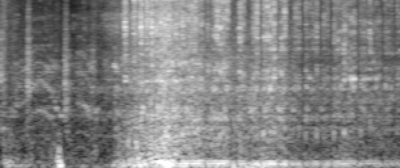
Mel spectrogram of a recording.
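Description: The engine of a lightweight two-seat experimental Super Cub plane in southeastern Utah catches after a brief quiet moment and a single soft thump, swelling into a loud, steady low droning roar that holds to the end.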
